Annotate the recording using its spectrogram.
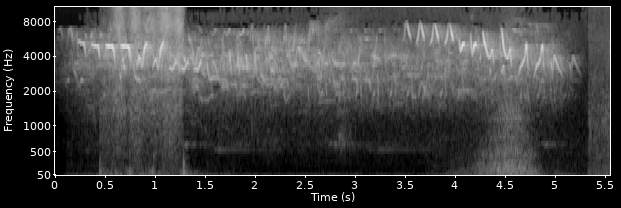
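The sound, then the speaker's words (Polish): Dense birdsong fills the air, many small birds chirping and trilling continuously at moderate volume, including a woodpecker, with brief low rumbles of passing noise in the background, outdoors in Regan Park in Gdańsk around 9 a.m. on 6 March, with patches of snow remaining. “Wszędzie pełno ptaków, o, znowu dzięciołka słychać.”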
